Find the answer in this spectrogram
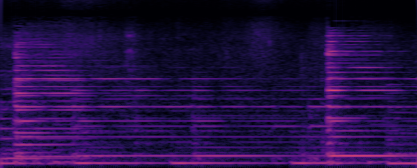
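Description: Solo piano intro played on a stage keyboard: sustained chords over low bass notes, with a new chord struck just after the start and again about three seconds in.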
